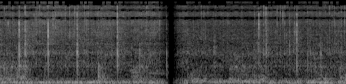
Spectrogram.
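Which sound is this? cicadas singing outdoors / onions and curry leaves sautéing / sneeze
onions and curry leaves sautéing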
